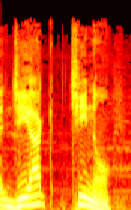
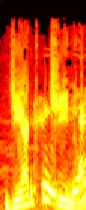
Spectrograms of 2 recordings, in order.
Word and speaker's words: Giacchino: Per si ho voleu buscar, s'escriu Michael en anglès, Michael, i Giacchino és amb G, Giacchino. Giacchino, G-I-A-C-C-H-I-N-O.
